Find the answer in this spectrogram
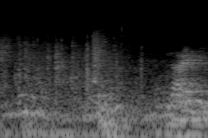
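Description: A man's voice speaking in a lecture, low and indistinct.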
